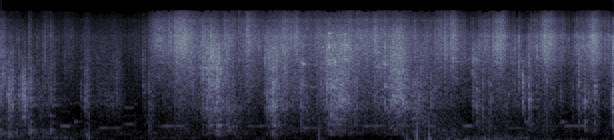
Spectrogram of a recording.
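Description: A traditional bundled-grass broom sweeping a bare earth floor strewn with debris. A few soft strokes come first, then a quick run of repeated swishing strokes from about a second and a half in.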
